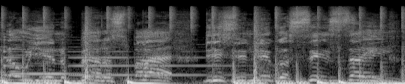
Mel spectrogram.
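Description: Chopped-and-screwed Houston hip hop track: slowed, pitched-down rapping over a deep bass line and a steady hi-hat beat.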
